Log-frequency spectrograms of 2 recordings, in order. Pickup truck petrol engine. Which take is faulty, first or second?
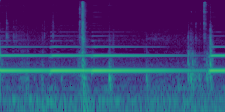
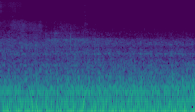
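second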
